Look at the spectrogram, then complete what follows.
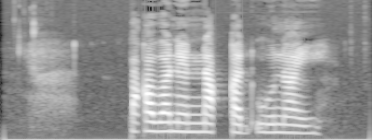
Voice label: Pakawanen nak ka unay, Ilocano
